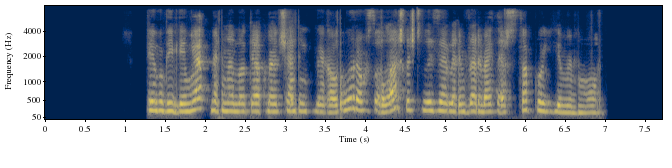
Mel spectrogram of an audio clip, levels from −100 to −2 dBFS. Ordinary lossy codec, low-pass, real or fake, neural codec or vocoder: AAC, 48 kbps; 7.2 kHz; fake; codec, 24 kHz, 0.9 kbps, WavTokenizer, medium music audio release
